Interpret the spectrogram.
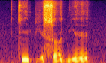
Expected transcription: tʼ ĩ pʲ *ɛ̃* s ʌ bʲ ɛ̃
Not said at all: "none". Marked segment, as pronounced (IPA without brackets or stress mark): ɛ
